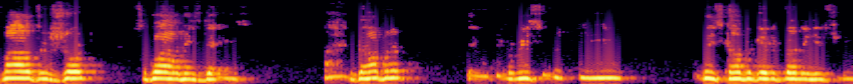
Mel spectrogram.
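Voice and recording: A squeaky, female-sounding put-on character voice with high pitch moves at a moderate pace, broken by long, frequent pauses.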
